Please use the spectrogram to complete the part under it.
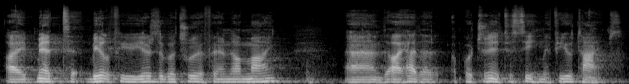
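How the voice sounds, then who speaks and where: A man's voice: medium pitch, little pitch movement, normal speed. A man from Iran with an Iranian accent, giving an informal, anecdotal tribute at a memorial. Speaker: friend speaking at a memorial. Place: memorial gathering at an art center.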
